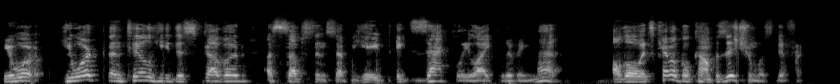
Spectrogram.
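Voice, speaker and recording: Husky, animated factory manager acted by a man. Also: mid-range voice, moderate pace, low-quality recording. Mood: enthusiastic storytelling. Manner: theatrical, businesslike, hesitating with ums. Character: pompous, courteous male general manager of robot factory. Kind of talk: old-time radio drama acting.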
